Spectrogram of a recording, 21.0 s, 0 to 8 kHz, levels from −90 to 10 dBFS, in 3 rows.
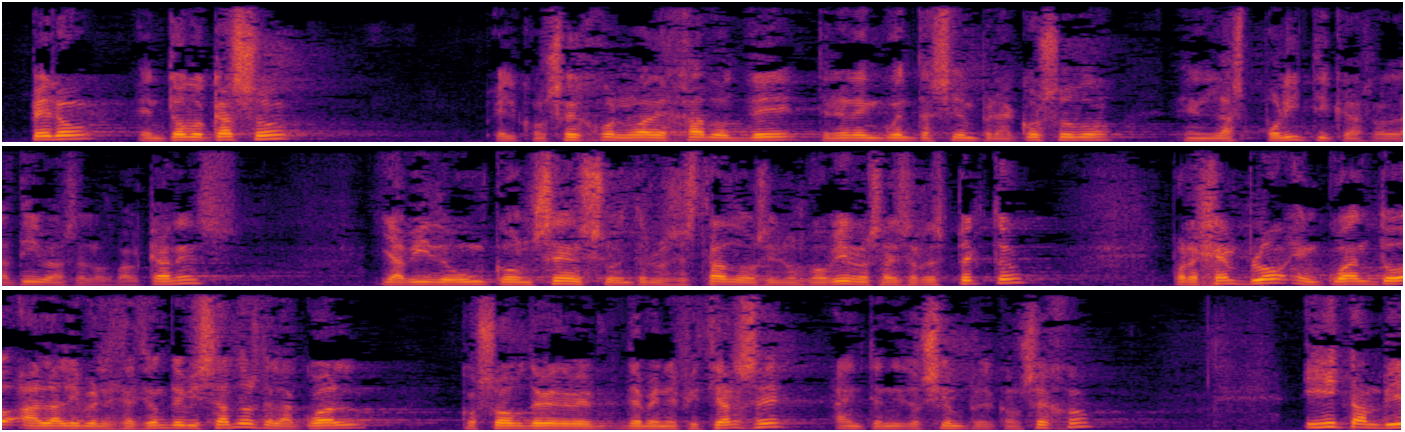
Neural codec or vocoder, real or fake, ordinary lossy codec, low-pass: none; real; none; none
